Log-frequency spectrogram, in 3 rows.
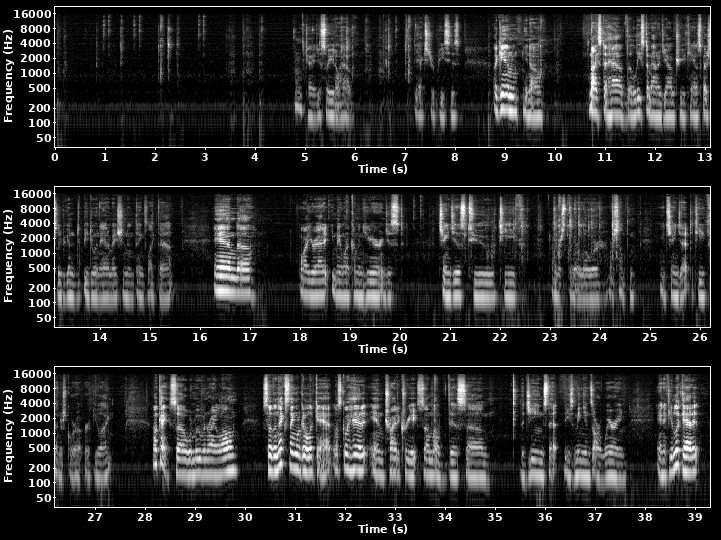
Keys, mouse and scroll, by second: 0.9 right click, 2.2 x, 3.4 middle click, 4.9 a, 5.4 a, 5.8 Tab, 22.0 e, 24.1 e.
